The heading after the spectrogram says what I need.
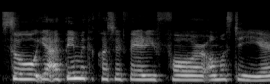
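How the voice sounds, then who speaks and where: Speaking with a Scottish accent, a woman has a dark, mellow tone and fairly even intonation. The background is quiet. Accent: lilting Scottish, slightly mellowed. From Scottish Highlands. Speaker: professional organiser. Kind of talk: casual interview chat. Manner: calm, gentle.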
